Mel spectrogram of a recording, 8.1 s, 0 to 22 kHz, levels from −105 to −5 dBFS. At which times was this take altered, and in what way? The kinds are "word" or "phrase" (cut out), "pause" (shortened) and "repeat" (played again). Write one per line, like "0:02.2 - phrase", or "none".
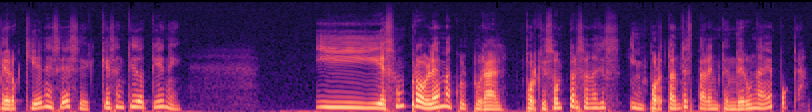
none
